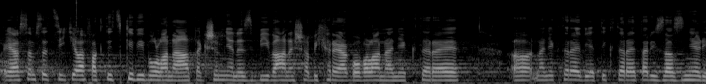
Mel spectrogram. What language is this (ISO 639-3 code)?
ces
